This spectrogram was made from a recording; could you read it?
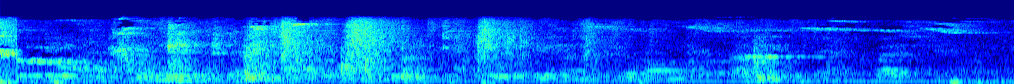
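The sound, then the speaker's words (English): Small puppies squabble over a bone, with a busy run of high yips, whines and snarling growls overlapping one another, plus a steady low hum underneath. “You're going to see a level of aggression that I think you would be surprised could come from a small puppy.”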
